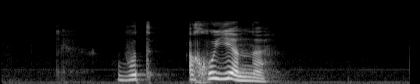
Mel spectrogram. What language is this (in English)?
Russian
